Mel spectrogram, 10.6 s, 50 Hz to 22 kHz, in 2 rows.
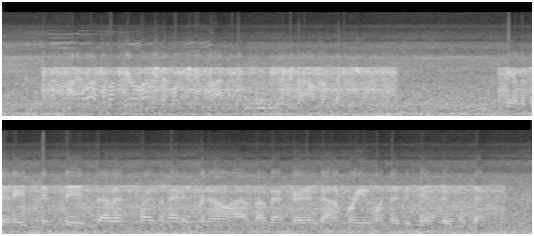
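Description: Air traffic control radio transmissions with a tinny, cut-off sound, two of them with a short break about four seconds in. Under them runs a steady low rumble of a Boeing 777 freighter's jet engines on the runway.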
